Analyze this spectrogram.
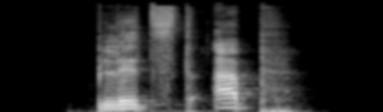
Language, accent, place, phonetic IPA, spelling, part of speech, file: German, Germany, Berlin, [ˌblɪt͡st ˈap], blitzt ab, verb, De-blitzt ab.ogg
- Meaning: inflection of abblitzen: 1. second-person singular/plural present 2. third-person singular present 3. plural imperative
